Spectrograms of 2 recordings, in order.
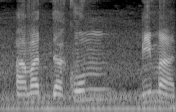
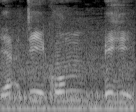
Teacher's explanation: ikhfa syafawi adalah membaca mim sukun dengan dipanjangkan gunnahnya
